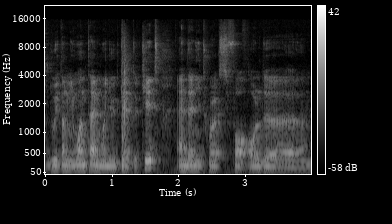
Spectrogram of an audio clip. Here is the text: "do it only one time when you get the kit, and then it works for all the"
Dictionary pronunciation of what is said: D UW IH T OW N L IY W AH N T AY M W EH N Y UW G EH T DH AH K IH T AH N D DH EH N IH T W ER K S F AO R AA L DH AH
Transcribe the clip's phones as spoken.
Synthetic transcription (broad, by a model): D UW IH T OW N L IY W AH N T AY M W EH N Y UW G EH T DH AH K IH T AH N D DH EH N IH T W ER K S F AO R AA L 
